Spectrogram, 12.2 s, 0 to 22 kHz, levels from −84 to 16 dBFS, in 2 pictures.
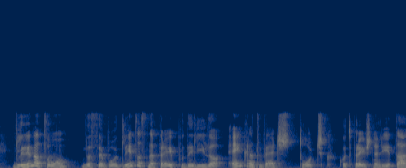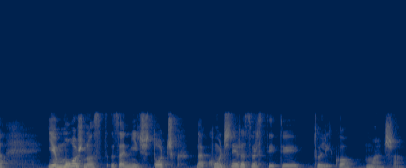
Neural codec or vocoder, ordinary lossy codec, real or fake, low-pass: none; none; real; 7.2 kHz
